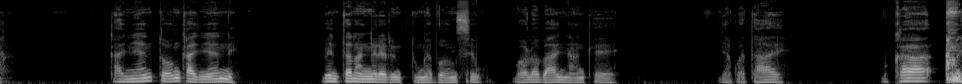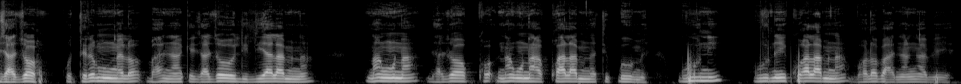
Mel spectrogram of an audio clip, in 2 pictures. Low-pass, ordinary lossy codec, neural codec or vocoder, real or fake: none; none; none; real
